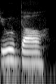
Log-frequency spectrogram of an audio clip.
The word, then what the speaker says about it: Uvdal: check out the uh I think it's pronounced y doll St church I mean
